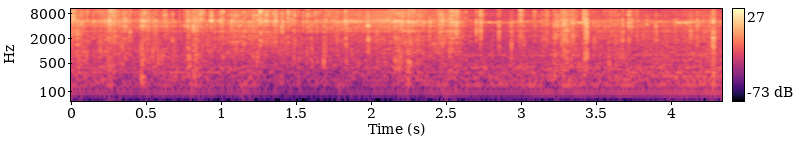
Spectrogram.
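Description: Plastic fish bags crinkling and rustling as they are handled, a dense run of small crackles over a steady low hum.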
